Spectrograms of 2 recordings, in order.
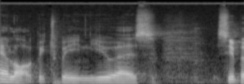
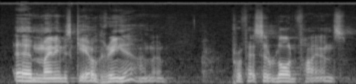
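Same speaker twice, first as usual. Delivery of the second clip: cracking voice, much higher pitch; 6 semitones higher than usual. An audience member introduces himself during a panel Q&A, voice cracking. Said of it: "Sorry, my voice is cracking".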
